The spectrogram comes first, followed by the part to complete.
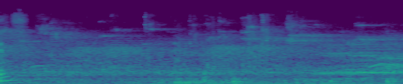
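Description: Faint sounds of live basketball play in a gym: the ball bouncing on the hardwood court and a few light knocks over a low steady background, with a brief high squeak near the end.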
